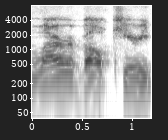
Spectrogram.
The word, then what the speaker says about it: Lyra Valkyrie: So we're going to get some interference there from Lyra Valkyrie. Did I say it right? – That was pretty good.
